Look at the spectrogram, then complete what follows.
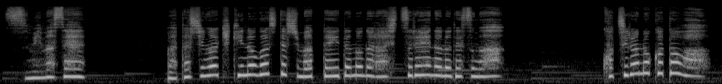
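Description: High-voiced, gentle, polite young lady. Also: moderate pace, soft background music. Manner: soft-spoken, formal, hesitant politeness. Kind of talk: Japanese anime-style game voice acting.

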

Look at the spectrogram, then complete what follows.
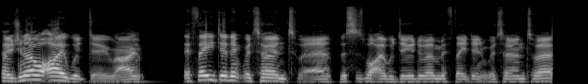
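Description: A British man in his thirties giving chatty, expressive reaction commentary as host, close on a desktop microphone. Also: medium pitch, quick pace, soft background music. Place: small room at home. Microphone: close desktop condenser microphone.

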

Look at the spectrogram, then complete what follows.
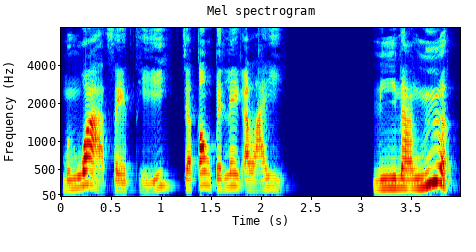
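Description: A man's voice: high voice, animated, moderate pace, noisy background. A man voicing scripted cartoon puzzle skits in casual, slangy, coarse buddy-style banter.

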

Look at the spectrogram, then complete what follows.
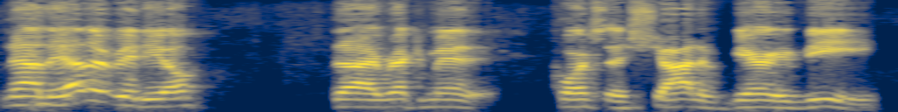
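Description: A man's voice: a little high, a little fast, sharp tone, husky, low-quality recording. A man hosting a casual artists' podcast over an online call, informal and jokey, acting out little quotes as he chats. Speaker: podcast host and editor, artist. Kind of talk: casual chat. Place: online video conference call. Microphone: video call.

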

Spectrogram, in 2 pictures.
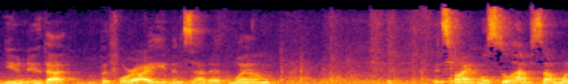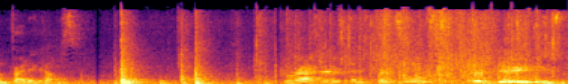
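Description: A woman's voice: low voice, slow pace, pauses often. Chatty woman in an echoey kitchen. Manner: chatty, asks viewers questions. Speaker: vlogger. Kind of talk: casual chat to camera. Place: home kitchen, indoors. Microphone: handheld phone, often set down at a distance. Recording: echoey kitchen, mic far off, noisy.

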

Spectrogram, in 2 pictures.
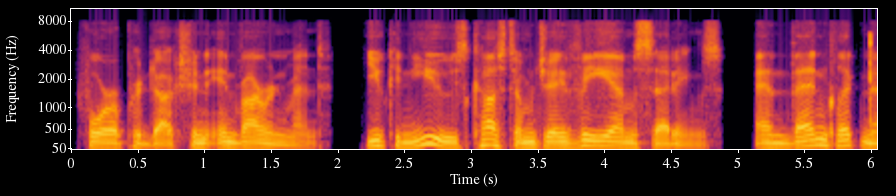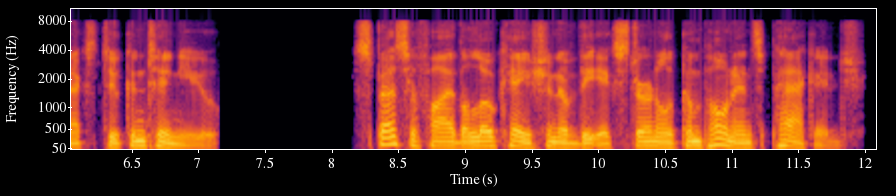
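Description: A man reading a scripted instructional narration in a measured, procedural manner, as a tutorial voice-over. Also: lowish voice, animated, creaky, a little mellow, no echo.

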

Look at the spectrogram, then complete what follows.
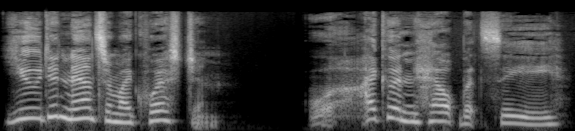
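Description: A woman's voice: fairly high pitch, very animated, slow pace, no room sound. An actress voicing a curious young female detective in a video game, asking direct, probing questions. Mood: inquisitive. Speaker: game protagonist. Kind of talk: studio video game voice lines. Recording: dry studio recording.

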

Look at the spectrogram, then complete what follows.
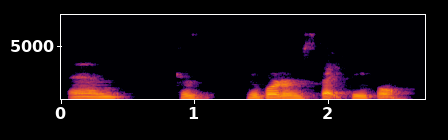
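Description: A woman's voice: very deep voice, normal speed. A middle-aged woman with a Southern US accent, co-hosting a true-crime livestream from home in blunt, folksy casual chat over a webcam. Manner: chatty and blunt, folksy slang. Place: room at home. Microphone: webcam on a video call. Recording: dull lo-fi video call audio.

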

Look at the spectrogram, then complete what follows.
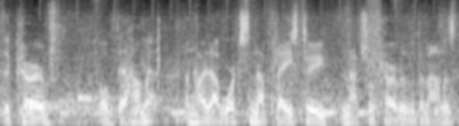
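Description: A man in his fifties explains things as a manager would to a colleague. His voice is on the low side. Music is loud in the background. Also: fairly even intonation, brisk. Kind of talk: workplace explanation. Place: inside a supermarket. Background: prominent music.

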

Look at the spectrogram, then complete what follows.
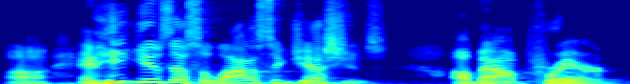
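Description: Older pastor preaching slow in a big church room, voice climbs high then drops way down. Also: male voice, wildly swooping pitch, a bit bright. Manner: emphatic preaching, rising and dropping dramatically. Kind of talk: sermon. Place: large church sanctuary with rows of empty chairs.

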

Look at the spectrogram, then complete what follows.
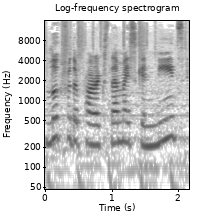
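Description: A woman's voice: a little high, moderate pace, faint music behind. A woman in her twenties with a Dominican accent, chatting animatedly through a skincare review in her bedroom. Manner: animated, talks with her hands, upbeat. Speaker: fashion and skincare vlogger. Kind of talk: casual chatty product review. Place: bright bedroom.

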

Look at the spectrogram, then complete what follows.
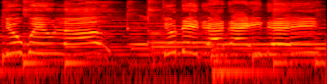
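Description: Kids' cartoon rescue vehicle: very high, cheerful, encouraging, over loud music. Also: female voice, level tone, a little slow. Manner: upbeat, encouraging. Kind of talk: dubbed children's cartoon acting. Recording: loud children's music behind the voice. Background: loud children's music.

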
